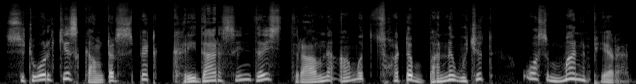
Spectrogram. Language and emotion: Kashmiri, disgusted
